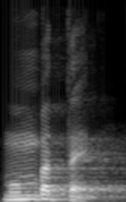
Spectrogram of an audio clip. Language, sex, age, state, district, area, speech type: Malayalam, male, 18-30, Kerala, Kottayam, rural, read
